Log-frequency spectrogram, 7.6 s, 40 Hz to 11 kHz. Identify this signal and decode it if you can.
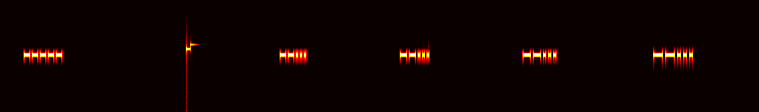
Morse code, heard as a keyed tone, about 53 wpm, spaced as for 9 wpm, 700 Hz. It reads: 0 7777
